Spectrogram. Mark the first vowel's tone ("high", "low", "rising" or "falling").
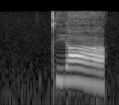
falling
